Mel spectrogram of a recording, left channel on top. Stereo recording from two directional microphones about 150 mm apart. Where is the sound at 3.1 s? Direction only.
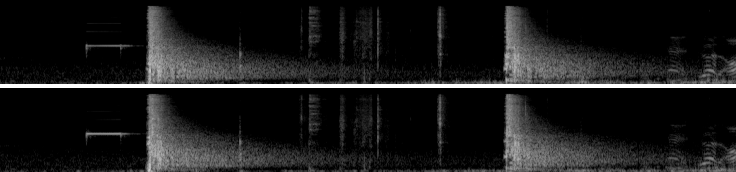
20° left (ahead or behind).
